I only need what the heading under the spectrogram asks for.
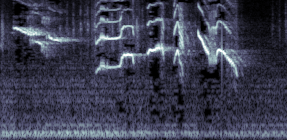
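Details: Oriental magpie-robin female singing to a male, recorded for use as a decoy. A long thin descending whistle, then a run of clear stepped whistles and a falling slur over low hum.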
